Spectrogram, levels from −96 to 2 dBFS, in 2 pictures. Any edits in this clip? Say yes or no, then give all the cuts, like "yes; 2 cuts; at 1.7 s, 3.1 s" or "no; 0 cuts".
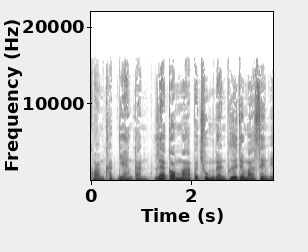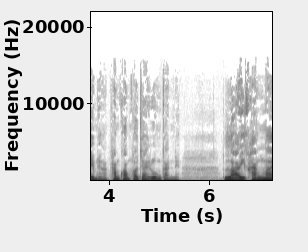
yes; 2 cuts; at 1.2 s, 3.8 s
